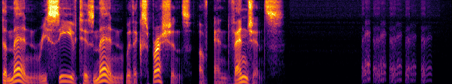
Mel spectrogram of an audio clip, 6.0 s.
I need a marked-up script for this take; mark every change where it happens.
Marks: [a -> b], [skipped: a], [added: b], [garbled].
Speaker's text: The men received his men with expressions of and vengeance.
The men received his men with expressions of and vengeance.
